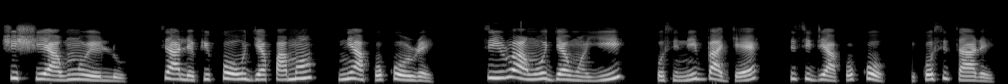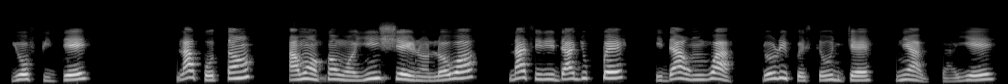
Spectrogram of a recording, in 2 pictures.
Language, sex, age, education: Yoruba, female, 30-45, secondary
